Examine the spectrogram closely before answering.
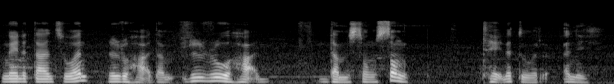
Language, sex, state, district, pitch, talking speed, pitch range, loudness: Mizo, male, Mizoram, Aizawl, 125 Hz, 145 wpm, 115-130 Hz, -19 LUFS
